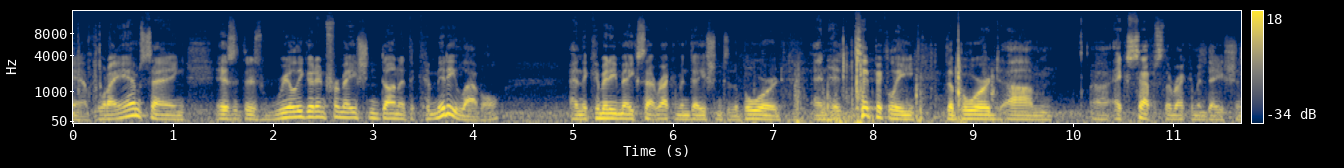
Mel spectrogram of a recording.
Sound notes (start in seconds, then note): 6.3 rustles papers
